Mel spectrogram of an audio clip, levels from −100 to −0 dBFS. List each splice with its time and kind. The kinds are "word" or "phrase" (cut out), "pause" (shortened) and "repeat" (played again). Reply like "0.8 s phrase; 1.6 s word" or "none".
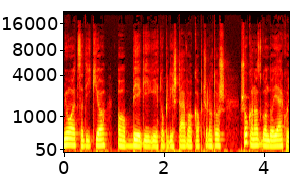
0.9 s pause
